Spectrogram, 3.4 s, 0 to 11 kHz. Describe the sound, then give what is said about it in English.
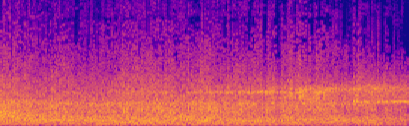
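A Union Pacific steam train bound for Pine City brakes hard in the early morning at the summit of Holly Hill, the engineer jamming on the brakes for a great pine fallen across the tracks less than 100 yards ahead: a loud, steady roar of rumbling and hissing with a faint high squeal. No voices. “The engineer jammed on the brakes.”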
